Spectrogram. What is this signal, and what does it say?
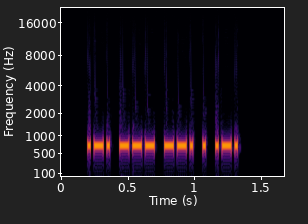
Morse code, heard as a keyed tone, about 52 wpm, 700 Hz. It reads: ROGER
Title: USA Common Names - Max 5 Letters - 50wpm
